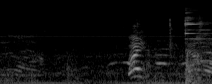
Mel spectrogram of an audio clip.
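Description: Faint voices around the ring and a short shout, then near the end a single sharp strike that rings on with several high tones: the ring bell opening the last round.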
